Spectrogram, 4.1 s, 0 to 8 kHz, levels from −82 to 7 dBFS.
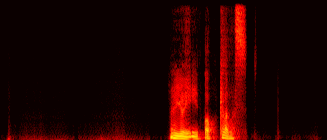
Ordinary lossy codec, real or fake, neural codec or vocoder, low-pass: none; fake; codec, 16 kHz, 0.5 kbps, FreqCodec, larger model; none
